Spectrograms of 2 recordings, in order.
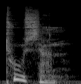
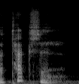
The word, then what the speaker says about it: Tucson: Thí dụ như trong bài trước, quý vị còn nhớ tên tiểu bang K-A-N-S-A-S đọc là Kansas. Nhưng tiểu bang A-R-K-A-N-S-A-S có âm S gâm đọc là Arkansas. Tên thành phố Tucson, thủ phủ của tiểu bang Arizona, đọc là Tucson. Tucson, chứ không đọc là Tucson.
